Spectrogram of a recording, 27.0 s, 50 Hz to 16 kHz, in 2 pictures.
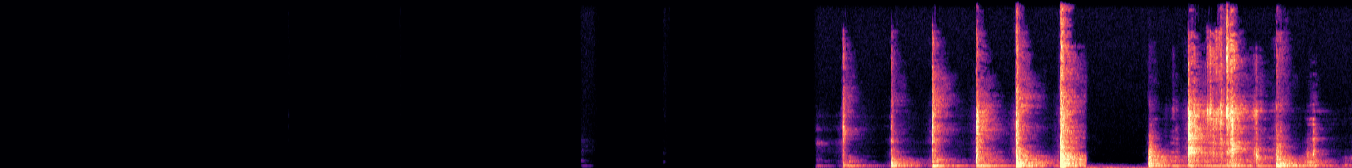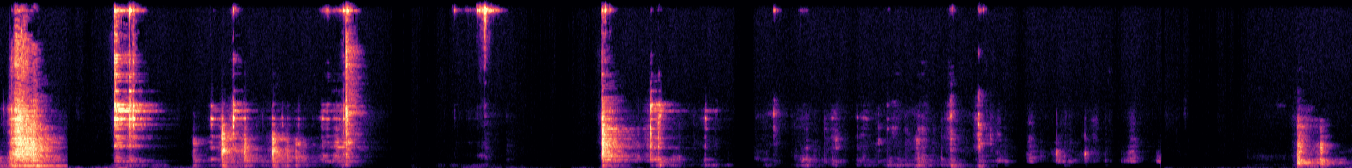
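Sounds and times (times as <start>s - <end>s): tools clicking and clinking: 14.7s - 17.2s.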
